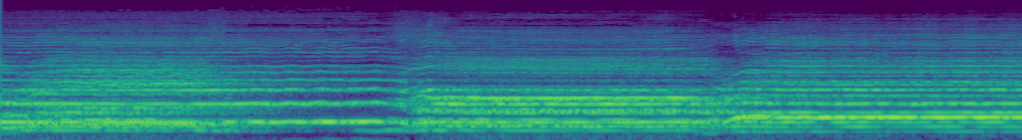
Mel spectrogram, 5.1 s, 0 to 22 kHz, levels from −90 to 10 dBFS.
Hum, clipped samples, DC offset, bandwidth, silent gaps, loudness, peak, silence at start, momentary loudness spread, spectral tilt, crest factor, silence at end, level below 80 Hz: none; under 0.1%; under 0.1%; 12 kHz; none; -12 LUFS; -2 dBFS; 0 s; 4 LU; -2 dB/octave; 12 dB; 0 s; -56 dBFS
